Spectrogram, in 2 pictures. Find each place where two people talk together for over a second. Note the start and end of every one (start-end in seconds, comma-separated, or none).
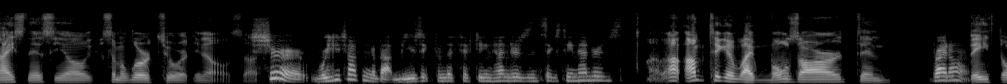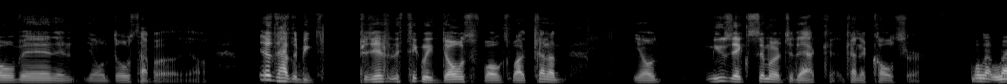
none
